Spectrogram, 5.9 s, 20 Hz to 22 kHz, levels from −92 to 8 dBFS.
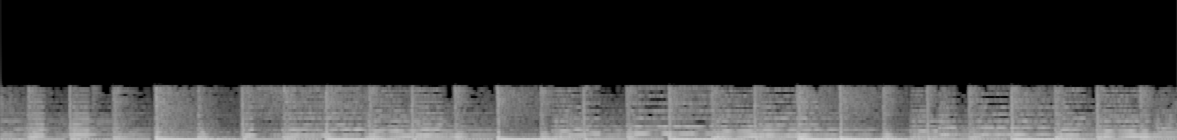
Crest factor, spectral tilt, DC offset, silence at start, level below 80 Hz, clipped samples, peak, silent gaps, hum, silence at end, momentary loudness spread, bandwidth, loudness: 16 dB; -5.5 dB/octave; under 0.1%; 0 s; -22 dBFS; under 0.1%; -2 dBFS; none; none; 0 s; 4 LU; 8.8 kHz; -18 LUFS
